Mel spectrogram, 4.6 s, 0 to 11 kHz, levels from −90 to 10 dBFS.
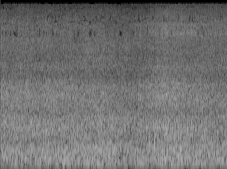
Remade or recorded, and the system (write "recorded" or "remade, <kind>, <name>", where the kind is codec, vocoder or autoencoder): recorded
